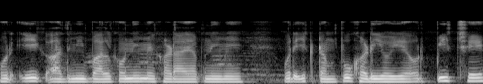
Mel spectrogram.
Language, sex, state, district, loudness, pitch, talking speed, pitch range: Hindi, male, Uttar Pradesh, Budaun, -13 LUFS, 130 Hz, 225 wpm, 125-140 Hz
